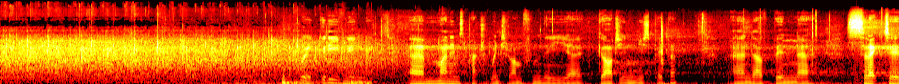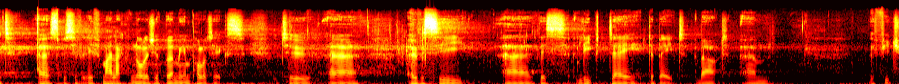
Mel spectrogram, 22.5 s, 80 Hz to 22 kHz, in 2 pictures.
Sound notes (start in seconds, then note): 9.0 applause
